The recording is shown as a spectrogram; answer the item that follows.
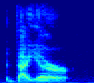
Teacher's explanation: It's all the way in the back of your throat, like French R's generally. But in Quebec, you have the syllable final R that is actually like a very soft anterior R.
